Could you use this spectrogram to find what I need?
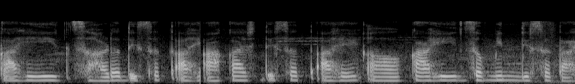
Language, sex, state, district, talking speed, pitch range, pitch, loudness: Marathi, female, Maharashtra, Aurangabad, 125 wpm, 175-190 Hz, 185 Hz, -22 LUFS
